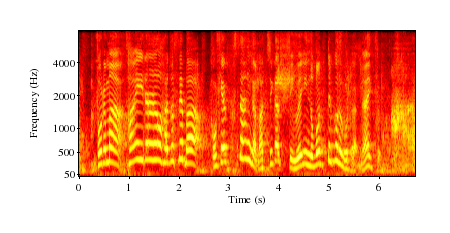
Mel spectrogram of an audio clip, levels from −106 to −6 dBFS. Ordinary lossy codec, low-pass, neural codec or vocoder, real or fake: none; none; codec, 16 kHz, 2 kbps, X-Codec, HuBERT features, trained on LibriSpeech; fake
